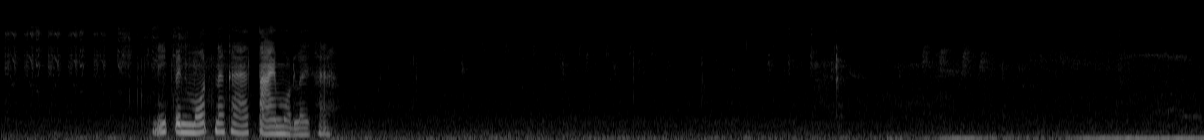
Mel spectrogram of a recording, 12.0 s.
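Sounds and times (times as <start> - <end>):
faint small bird chirps: 3.8 - 12.0.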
